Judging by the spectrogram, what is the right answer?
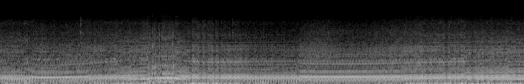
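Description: A motorcycle engine in the Bike Sim Experience video game hums steadily with a rising and falling rev, a brief surge then settling to a constant whining drone, loud and continuous throughout.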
